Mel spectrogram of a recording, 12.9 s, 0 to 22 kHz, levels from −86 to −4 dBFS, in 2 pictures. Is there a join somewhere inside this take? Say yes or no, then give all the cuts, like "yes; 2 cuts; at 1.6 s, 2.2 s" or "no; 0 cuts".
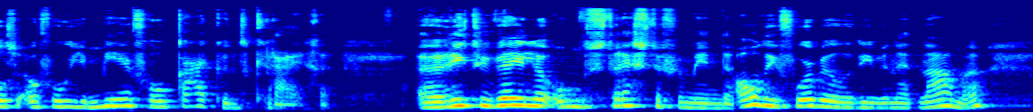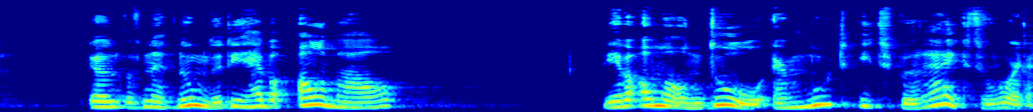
yes; 1 cut; at 4.6 s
